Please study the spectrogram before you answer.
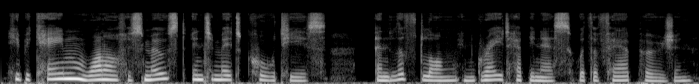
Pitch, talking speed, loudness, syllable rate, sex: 200 Hz, 155 wpm, -16 LUFS, 4.6 syllables/s, female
